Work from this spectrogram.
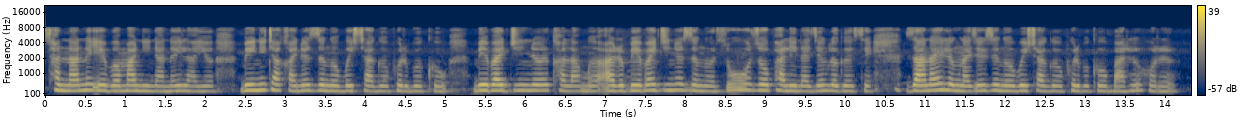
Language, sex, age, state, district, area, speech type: Bodo, female, 18-30, Assam, Chirang, rural, spontaneous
